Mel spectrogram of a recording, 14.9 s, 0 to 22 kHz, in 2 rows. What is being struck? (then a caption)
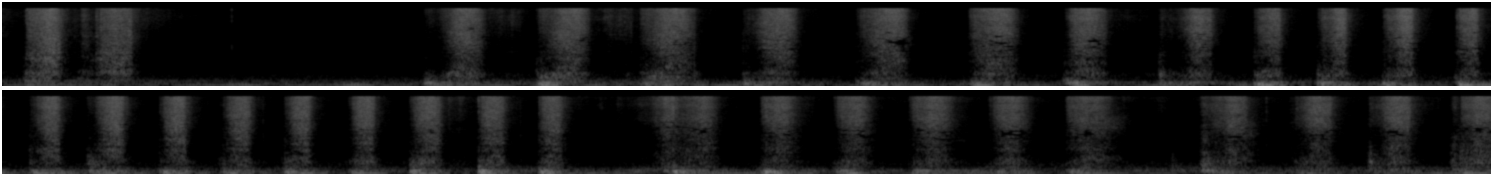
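Woven-fabric upholstered sofa cushion. A white plastic-bristle hand brush is swept in quick, repeated strokes over a soft, padded grey woven-fabric sofa cushion and back. About 25 bright, scratchy rubbing swishes come after a short pause near the start, over a steady low hum.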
